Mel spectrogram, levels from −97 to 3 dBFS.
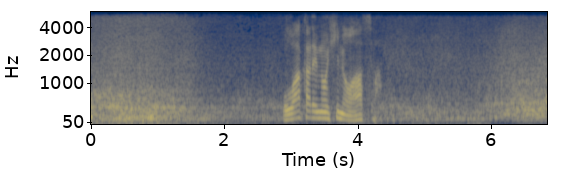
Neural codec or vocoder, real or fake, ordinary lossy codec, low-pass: codec, 16 kHz, 2 kbps, X-Codec, HuBERT features, trained on general audio; fake; Opus, 24 kbps; 5.4 kHz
